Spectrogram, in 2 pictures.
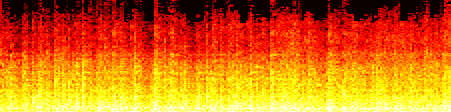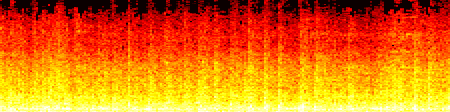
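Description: A long freight train rumbles past on the tracks.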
